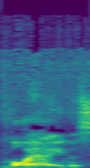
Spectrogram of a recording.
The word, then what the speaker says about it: Mianus: There's a town called My Anus in America. Is there? Yeah, it's spelled Mianus.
